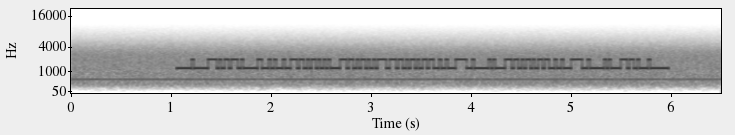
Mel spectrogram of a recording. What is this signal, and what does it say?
RTTY (45.45 baud, 850 Hz shift), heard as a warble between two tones, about 1700 Hz centre, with radio static and a steady whistle near 550 Hz. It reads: CQ DX DE DL5X DL5X K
